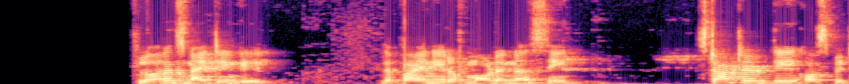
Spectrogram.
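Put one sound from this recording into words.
A woman speaks calmly and close by, with short pauses.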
